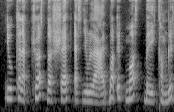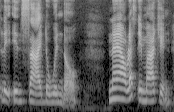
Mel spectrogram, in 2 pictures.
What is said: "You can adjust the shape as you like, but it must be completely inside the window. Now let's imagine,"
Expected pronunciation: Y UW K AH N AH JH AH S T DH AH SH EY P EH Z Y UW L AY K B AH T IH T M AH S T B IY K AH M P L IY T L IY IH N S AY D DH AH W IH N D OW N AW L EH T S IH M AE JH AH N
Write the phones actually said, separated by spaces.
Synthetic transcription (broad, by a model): Y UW K AH N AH CH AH S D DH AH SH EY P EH S Y UW L AY B AH T IH T M AH S T B IY K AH M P L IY T L IY IH N S AY D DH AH W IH N D OW N AW L EH T S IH M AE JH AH N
